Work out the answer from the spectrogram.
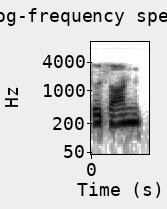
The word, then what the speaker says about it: Luzon: Like L-O, that's how it's pronounced, Luzon.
